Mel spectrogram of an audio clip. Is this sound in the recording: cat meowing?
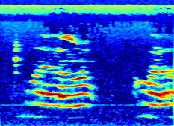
yes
